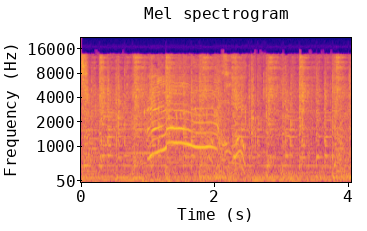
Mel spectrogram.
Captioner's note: yelling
